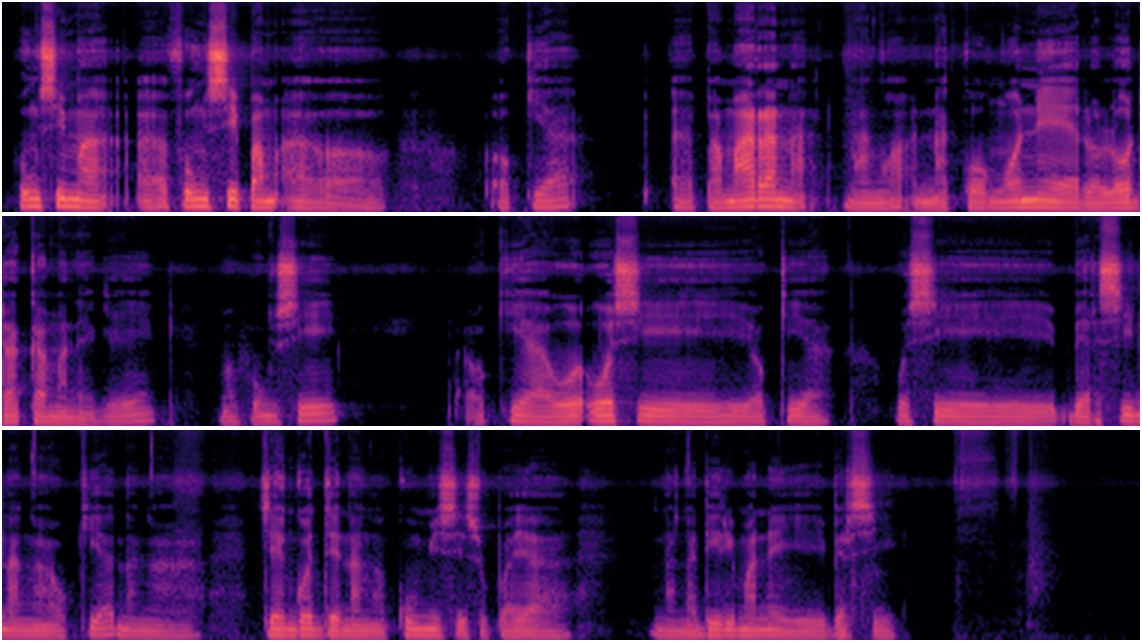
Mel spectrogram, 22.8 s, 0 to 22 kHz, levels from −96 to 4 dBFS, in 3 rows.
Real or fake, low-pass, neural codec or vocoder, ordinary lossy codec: real; none; none; none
